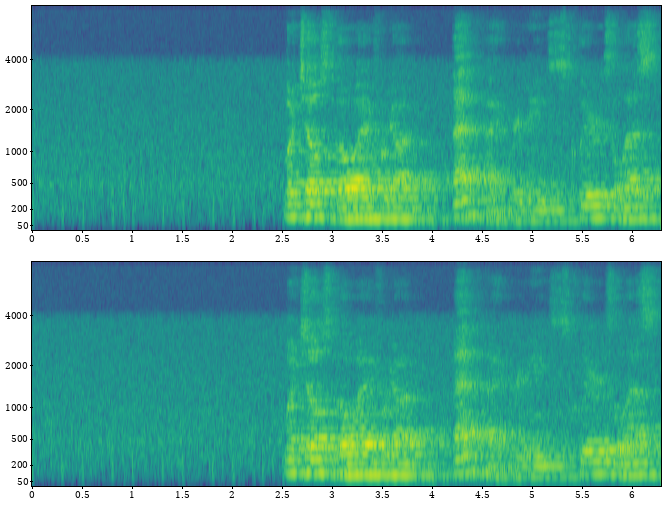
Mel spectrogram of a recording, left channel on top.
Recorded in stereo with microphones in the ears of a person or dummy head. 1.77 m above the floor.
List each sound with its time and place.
2.5 s a man speaking: 35° left (ahead or behind), 1.6 m; by 6.2 s 50° left (ahead or behind), 4.5 m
